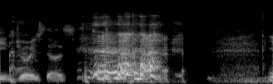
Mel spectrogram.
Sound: laughing

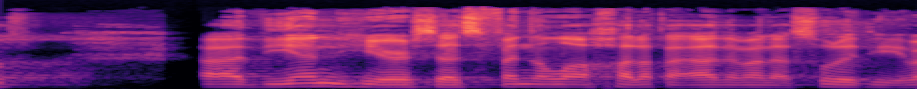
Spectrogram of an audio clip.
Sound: speaks in foreign language

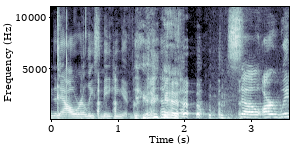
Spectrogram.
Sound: audience laughs

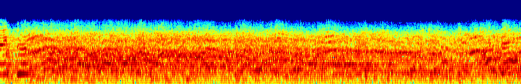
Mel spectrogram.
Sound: audience laughs

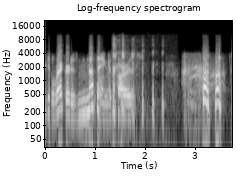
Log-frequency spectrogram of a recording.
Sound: both laughing

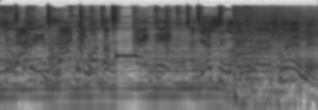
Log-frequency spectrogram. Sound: beep

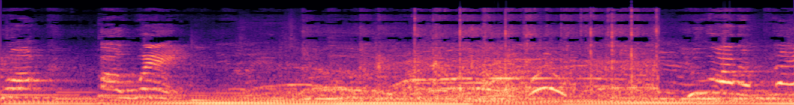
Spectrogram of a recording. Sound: audience Woos

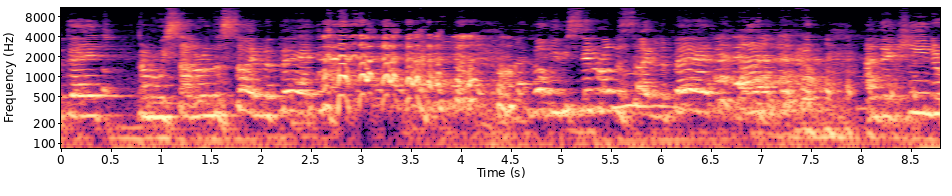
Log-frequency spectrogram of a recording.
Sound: audience laughing

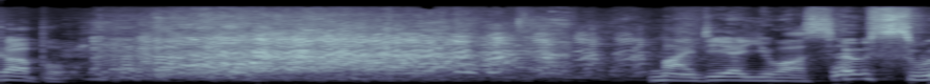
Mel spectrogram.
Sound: giggles

